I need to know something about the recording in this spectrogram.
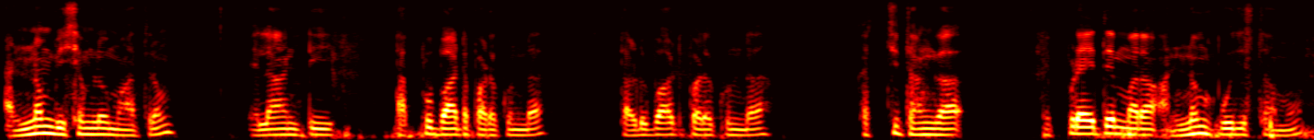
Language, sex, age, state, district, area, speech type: Telugu, male, 18-30, Telangana, Yadadri Bhuvanagiri, urban, spontaneous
